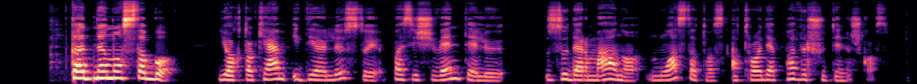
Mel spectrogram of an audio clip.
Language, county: Lithuanian, Šiauliai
